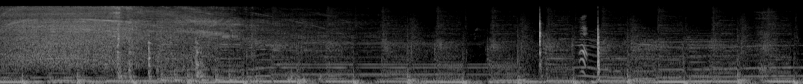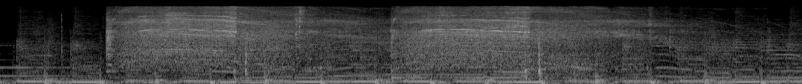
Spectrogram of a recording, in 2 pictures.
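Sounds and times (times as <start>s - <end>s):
power tool whining on wood: 0.0s - 4.0s, 9.1s - 16.0s
background music with bass line: 0.0s - 16.0s.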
